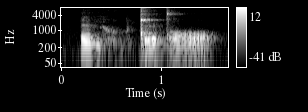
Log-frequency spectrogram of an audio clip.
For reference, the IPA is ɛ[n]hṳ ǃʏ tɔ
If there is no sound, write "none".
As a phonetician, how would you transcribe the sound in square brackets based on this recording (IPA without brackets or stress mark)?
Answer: n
